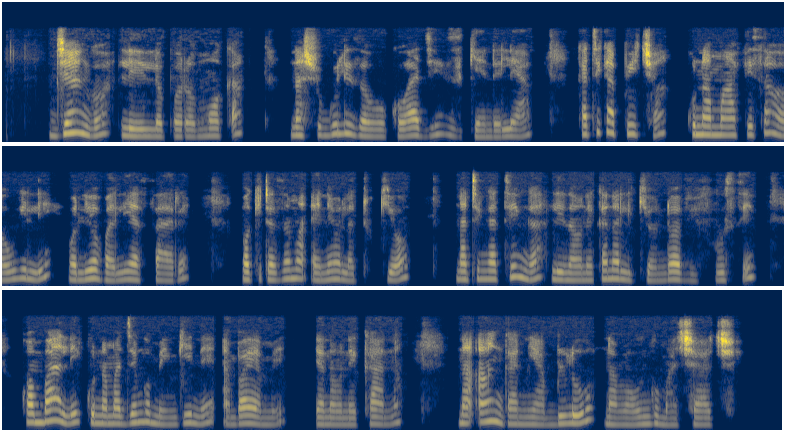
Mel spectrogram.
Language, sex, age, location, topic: Swahili, female, 18-24, Kisumu, health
